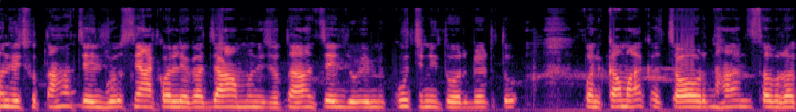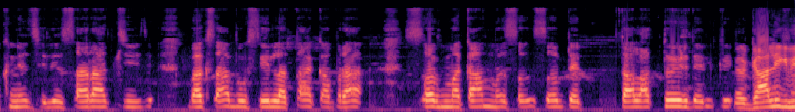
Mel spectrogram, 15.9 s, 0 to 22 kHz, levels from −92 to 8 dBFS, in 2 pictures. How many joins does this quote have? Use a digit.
0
